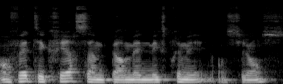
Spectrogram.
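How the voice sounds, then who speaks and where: A man's dark, mellow tone at medium pitch, with ordinary pitch variation. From France, Lyon. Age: 20s. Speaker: vlogger. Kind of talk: personal narration.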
